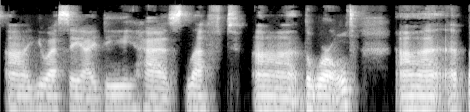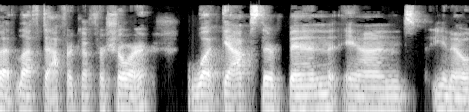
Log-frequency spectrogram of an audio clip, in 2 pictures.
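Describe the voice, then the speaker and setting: A man's voice: mid-range voice, fairly bright tone. A man moderating an online panel, asking questions in a conversational way with many fillers. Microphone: video call.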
